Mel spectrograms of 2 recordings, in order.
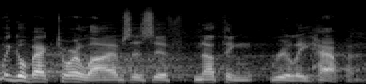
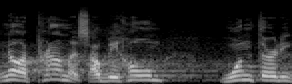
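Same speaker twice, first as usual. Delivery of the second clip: higher, eager husband promising to be home; pleading husband; 8 semitones higher, 3 dB louder than usual. Retold or imitated. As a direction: beg her to say yes, voice lifted high. Husband pleads with doubtful wife.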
